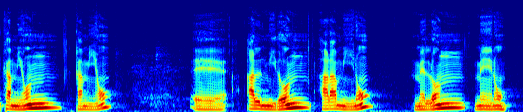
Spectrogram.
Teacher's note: Así tenemos el paso de corral a corá, en guaraní, Josefa a Josepa, almohada a arambojá, entre otros. En palabras del español terminadas en N, el guaraní redujo el segmento final nasalizando la última vocal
